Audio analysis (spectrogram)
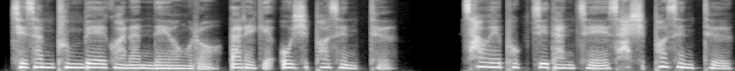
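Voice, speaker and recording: Calm woman narrating a family story. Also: deep voice, dry recording, clean studio sound. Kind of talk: scripted first-person story narration.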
